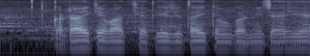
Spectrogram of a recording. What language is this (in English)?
Hindi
